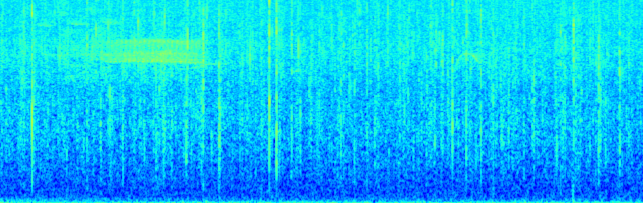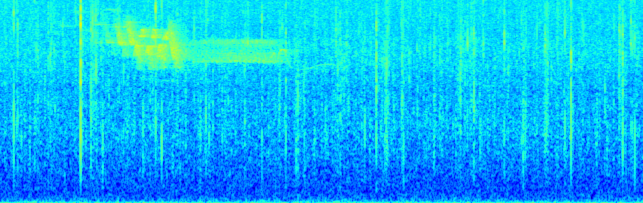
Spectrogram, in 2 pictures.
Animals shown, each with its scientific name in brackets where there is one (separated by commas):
Pine Warbler (Setophaga pinus), Chestnut-sided Warbler (Setophaga pensylvanica), Eastern Wood-Pewee (Contopus virens), Blackburnian Warbler (Setophaga fusca)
